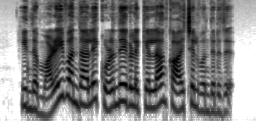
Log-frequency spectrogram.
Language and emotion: Tamil, sad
